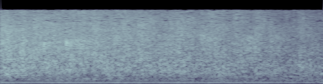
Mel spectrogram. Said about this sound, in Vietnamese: Vậy do đó, tất cả chúng ta hãy phát nguyện làm điều đó bằng một tràng vỗ tay thật to để thể hiện sự cam kết.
